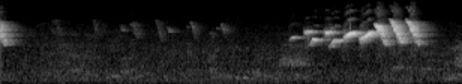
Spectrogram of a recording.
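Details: Double-collared seedeater song, played to stir other males into singing: a few soft, high chirps and short notes, then a loud burst of rapid, high-pitched, buzzy-whistled phrases for about a second and a half near the end.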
